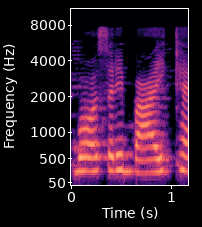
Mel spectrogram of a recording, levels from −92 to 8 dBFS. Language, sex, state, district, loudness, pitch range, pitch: Hindi, female, Bihar, Darbhanga, -14 LUFS, 245-275 Hz, 265 Hz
